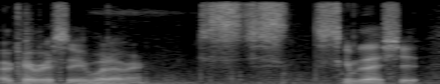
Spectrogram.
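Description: A man's voice: medium pitch, monotone, fast, vocal fry, bright, forceful tone, slight background noise. A young man in the middle of his range talks loosely over his game at home, rambling and cursing freely. He laughs often and keeps the chat easygoing. Game music plays behind his voice. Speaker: gaming video host. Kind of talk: casual gameplay commentary.

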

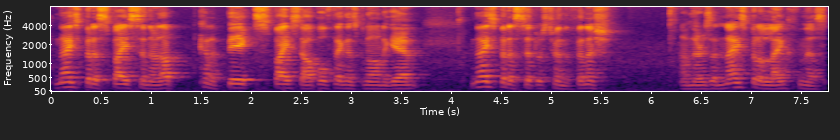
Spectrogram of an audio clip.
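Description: A man's voice: medium pitch, bright, forceful tone, distant mic. Chatty Irish man reviewing a wine. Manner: enthusiastic, chatty, with restarts. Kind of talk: casual wine tasting review. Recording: echoey room, voice off-mic.

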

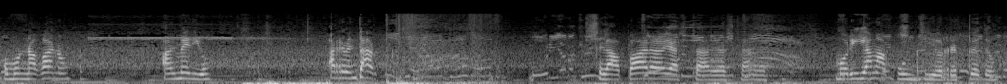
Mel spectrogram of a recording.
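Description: Female game streamer, Spain accent, high voice, energetic and excitable, casual live commentary over music. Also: a little slow, long pauses, poor audio.

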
